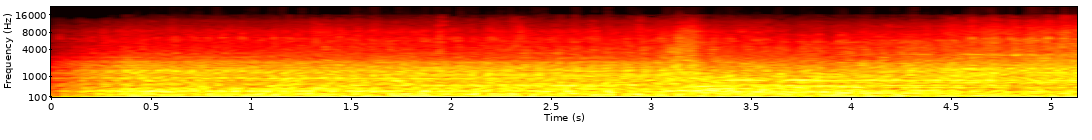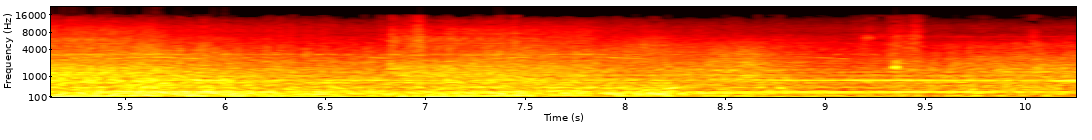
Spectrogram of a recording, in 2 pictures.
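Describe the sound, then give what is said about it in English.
A JCB excavator approaches in a makeshift complex with its bucket held aloft, its heavy diesel engine rumbling loudly and steadily, the deep low growl rising and falling in pitch as the revs shift, with metallic rattling over the top throughout. “A JCB approaches, its excavator bucket held aloft.”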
